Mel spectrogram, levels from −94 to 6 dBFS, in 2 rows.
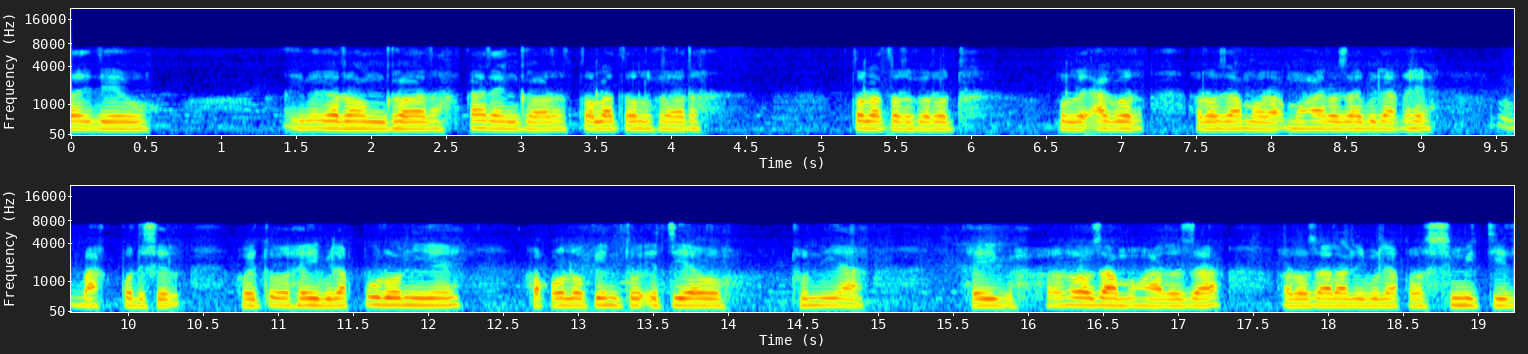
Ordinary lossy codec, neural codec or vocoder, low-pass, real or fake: none; none; 7.2 kHz; real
